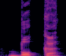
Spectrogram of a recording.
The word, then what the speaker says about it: boca: And we're going to hear that same at the end of boca, boca, boca, sapato, boca, unstressed A.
